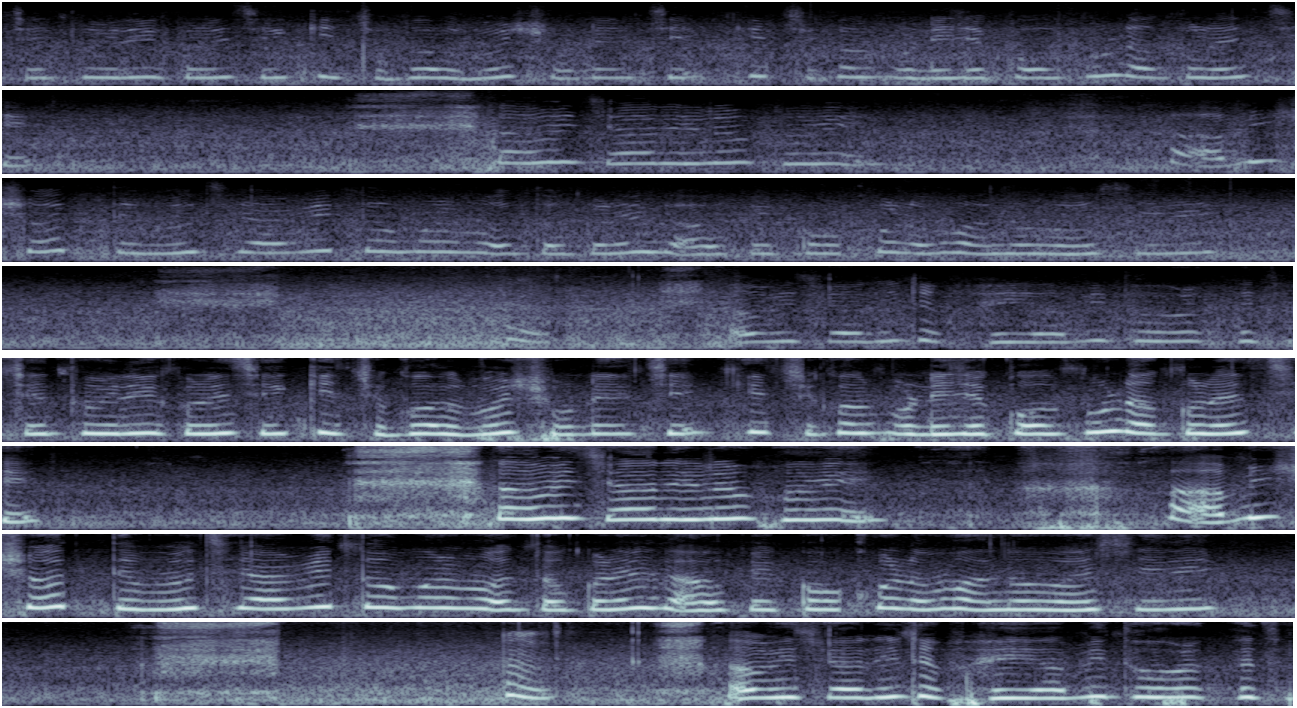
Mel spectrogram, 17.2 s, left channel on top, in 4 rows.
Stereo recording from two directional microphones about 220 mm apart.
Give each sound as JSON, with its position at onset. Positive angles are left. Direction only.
{"t": 0.1, "sound": "speech", "side_deg": -55}
{"t": 5.5, "sound": "speech", "side_deg": -60}
{"t": 13.4, "sound": "owl", "side_deg": -55}
{"t": 15.0, "sound": "speech", "side_deg": -55}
